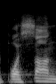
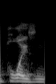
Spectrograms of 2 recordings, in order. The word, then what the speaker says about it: Poisson: talk about today is the poisson distribution it's not the poison distribution this is a fancy french guy and you know the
